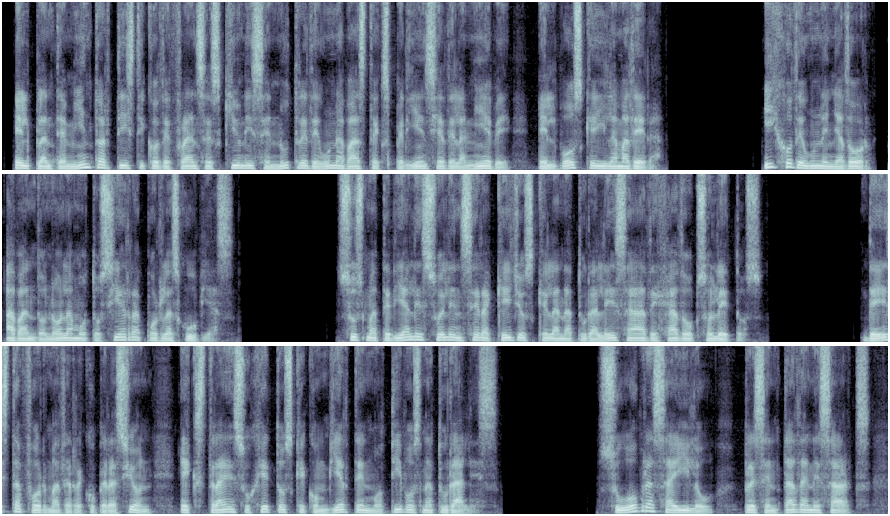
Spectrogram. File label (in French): espagnol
